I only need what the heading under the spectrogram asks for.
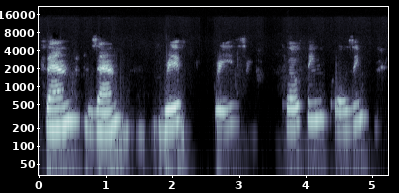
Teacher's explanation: z can be sustained similarly to the th sound the difference there is just the position of your tongue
